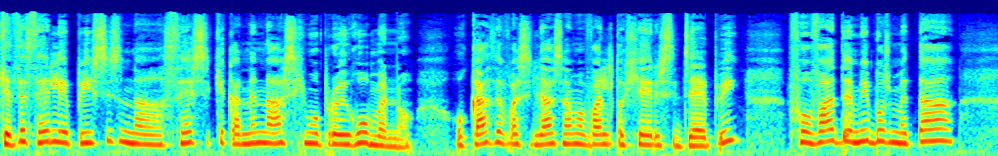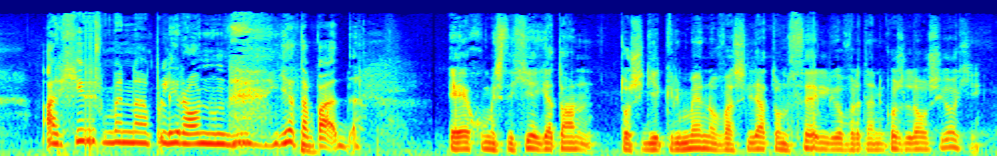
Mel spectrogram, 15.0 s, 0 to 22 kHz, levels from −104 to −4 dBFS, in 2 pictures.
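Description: Repeated buffer stutters at 2.93–2.97, 4.41–4.44, 6.87–6.90, 8.13–8.20 and 13.56–13.58 s: late audio made the device replay 23 ms chunks (fits a 1024-sample buffer), giving hard-joined stutters.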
